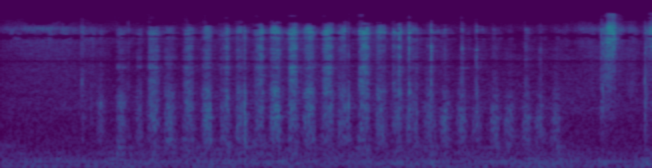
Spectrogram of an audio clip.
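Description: A large metal coin scratching the coating off a scratch-off lottery ticket's bonus spot: quick, even back-and-forth strokes, about eight a second, for roughly three seconds.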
